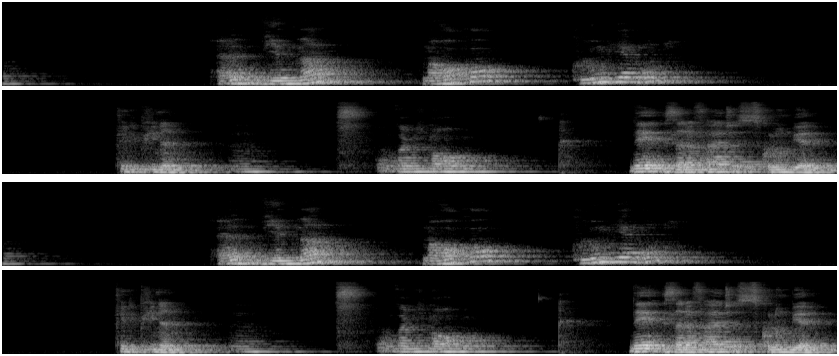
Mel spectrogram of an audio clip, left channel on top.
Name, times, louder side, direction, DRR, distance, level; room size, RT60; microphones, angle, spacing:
voice 1, 2.1-3.3 4.2-4.9 5.7-6.6 10.6-10.9 12.1-13.2, equal, 10° left, -7 dB, 0.6 m, -23 dB
voice 2, 9.5-10.1 11.7-11.9 14.6-16.5, right 1 dB, 35° right, -3 dB, 0.3 m, -20 dB
2.4 x 2.2 x 2.4 m, 1.2 s
head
